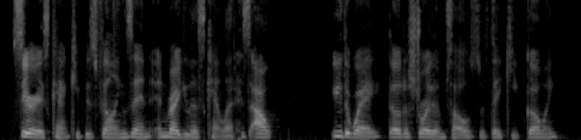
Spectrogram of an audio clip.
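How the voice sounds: Intonation stays fairly level throughout this natural reading voice.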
